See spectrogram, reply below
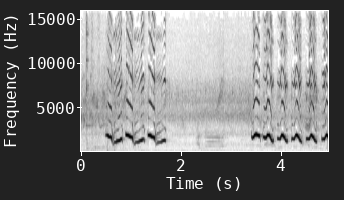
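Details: Caged Black-throated laughingthrush singing in a wild-style voice, used to spur other laughingthrushes to sing. Three loud whistles that dip then rise, a pause, then six quick wavy whistled notes in a steady run.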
